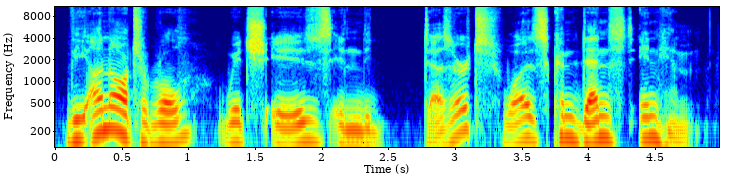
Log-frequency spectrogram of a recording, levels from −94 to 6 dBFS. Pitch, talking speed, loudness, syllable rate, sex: 135 Hz, 130 wpm, -18 LUFS, 4.2 syllables/s, male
